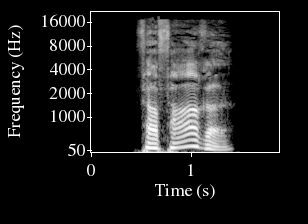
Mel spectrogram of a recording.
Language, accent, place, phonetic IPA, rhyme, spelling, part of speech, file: German, Germany, Berlin, [fɛɐ̯ˈfaːʁə], -aːʁə, verfahre, verb, De-verfahre.ogg
- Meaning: inflection of verfahren: 1. first-person singular present 2. first/third-person singular subjunctive I 3. singular imperative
